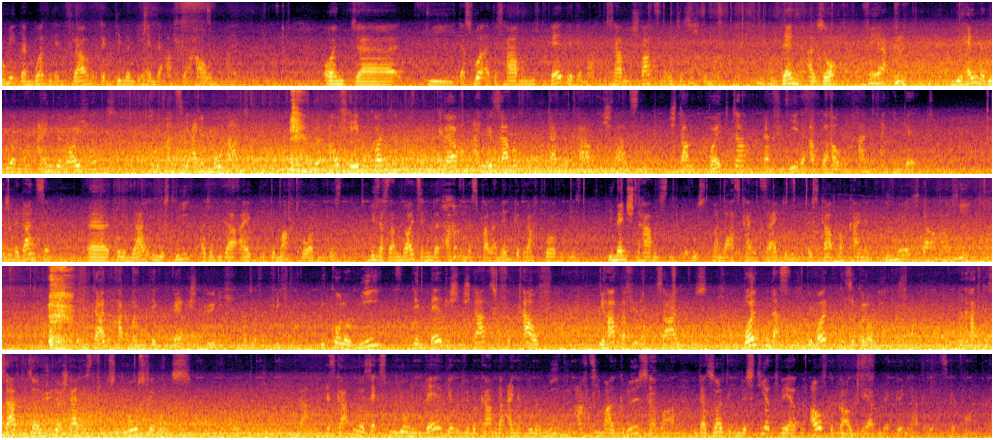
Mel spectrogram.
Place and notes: Excerpts from a nightly walk through Brussels with Stephaan; a bit of out-door tourism during a study trip on EU migration-/control policy with Iris and Nadine of v.f.h.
